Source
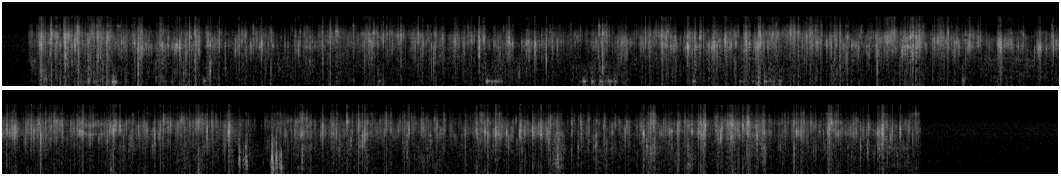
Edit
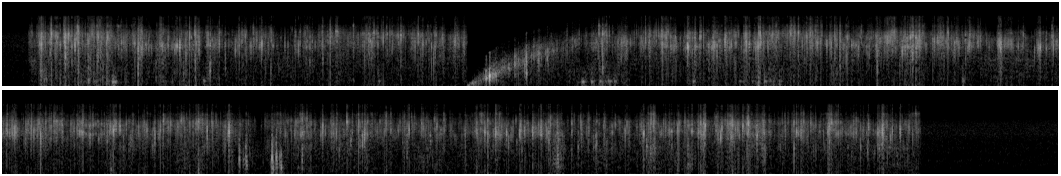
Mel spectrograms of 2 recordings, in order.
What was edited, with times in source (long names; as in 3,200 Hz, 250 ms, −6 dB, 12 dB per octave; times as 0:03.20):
0:04.65: tape start 1.32 s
